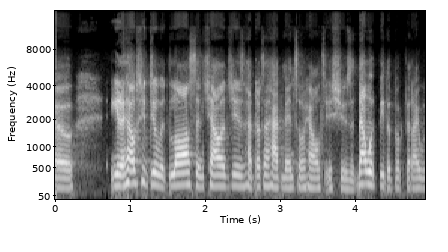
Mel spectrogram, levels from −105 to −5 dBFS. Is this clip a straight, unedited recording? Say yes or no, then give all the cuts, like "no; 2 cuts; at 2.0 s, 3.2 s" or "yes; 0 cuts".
yes; 0 cuts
